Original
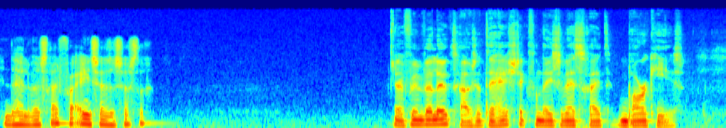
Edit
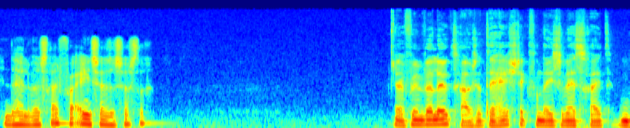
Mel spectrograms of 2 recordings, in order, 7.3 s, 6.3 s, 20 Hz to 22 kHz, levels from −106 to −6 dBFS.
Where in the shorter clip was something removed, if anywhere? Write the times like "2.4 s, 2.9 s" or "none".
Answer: none

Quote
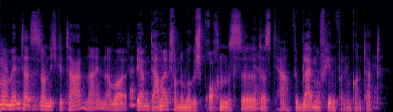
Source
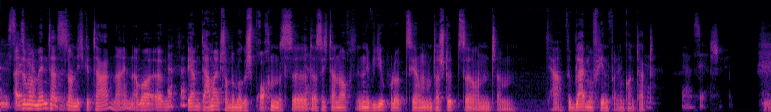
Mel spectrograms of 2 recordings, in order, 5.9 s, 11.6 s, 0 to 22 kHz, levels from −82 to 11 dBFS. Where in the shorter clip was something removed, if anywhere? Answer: 1.9 s, 4.0 s

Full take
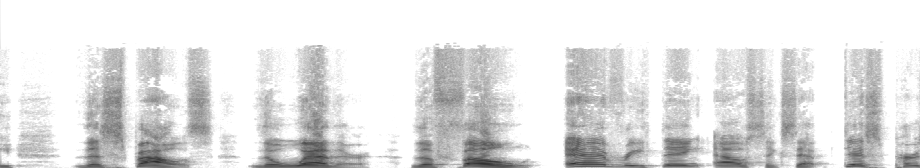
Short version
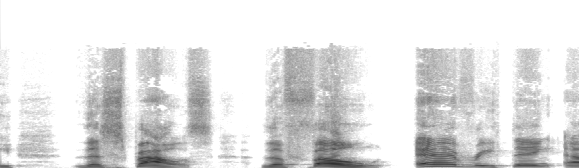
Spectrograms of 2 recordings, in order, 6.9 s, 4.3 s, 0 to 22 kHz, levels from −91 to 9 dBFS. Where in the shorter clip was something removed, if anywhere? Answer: 1.8 s

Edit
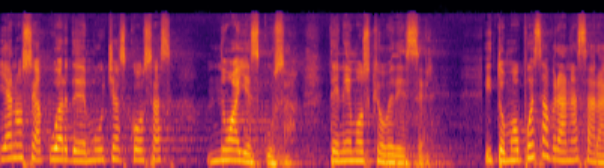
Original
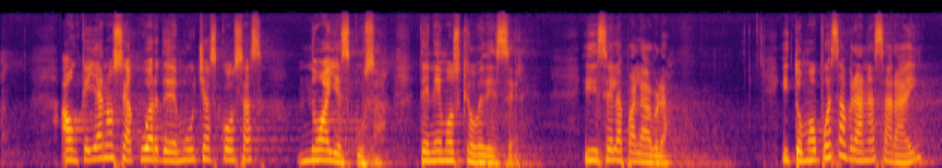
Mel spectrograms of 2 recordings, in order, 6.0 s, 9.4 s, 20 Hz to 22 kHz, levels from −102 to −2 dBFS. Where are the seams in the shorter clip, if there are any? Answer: 4.8 s

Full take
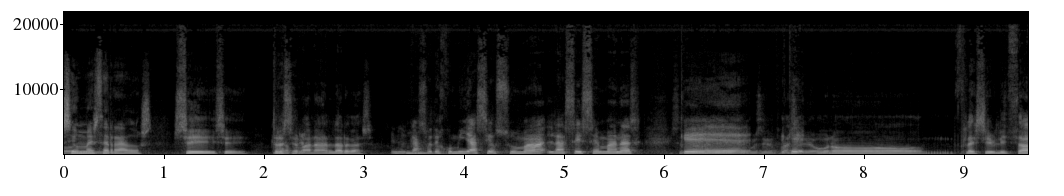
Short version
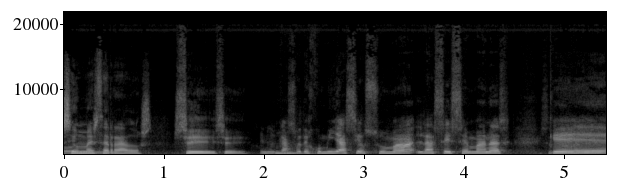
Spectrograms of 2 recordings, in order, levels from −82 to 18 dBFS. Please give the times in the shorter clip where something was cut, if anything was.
1.9 s

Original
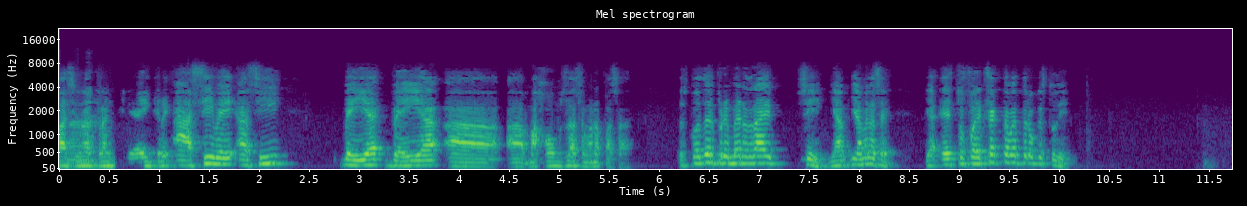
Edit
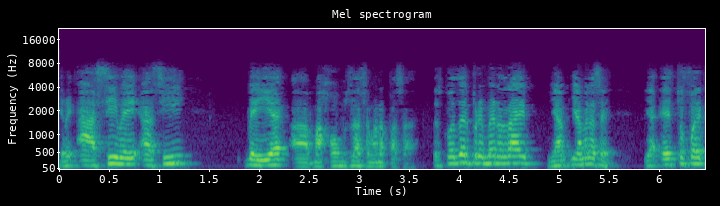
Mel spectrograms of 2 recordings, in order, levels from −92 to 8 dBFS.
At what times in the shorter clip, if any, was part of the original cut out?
2.3 s, 3.7 s, 4.9 s

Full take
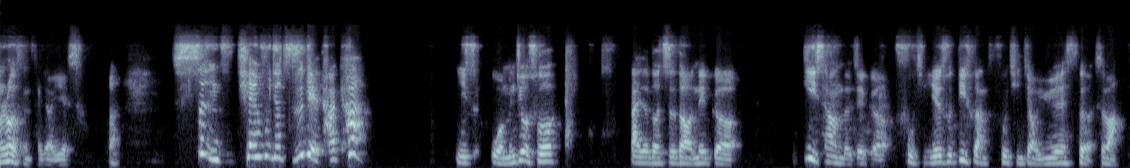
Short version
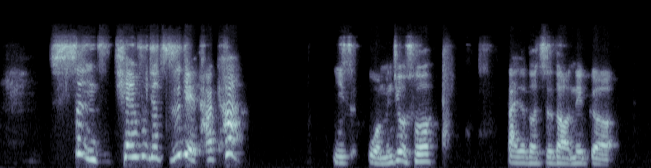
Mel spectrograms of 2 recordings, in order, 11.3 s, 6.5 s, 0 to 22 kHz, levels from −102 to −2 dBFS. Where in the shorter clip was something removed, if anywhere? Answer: none

